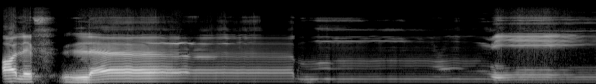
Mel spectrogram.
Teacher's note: I read first Alif, then Lam, and long the voice of Lam because of Madda. Because Madda sign is over Lam.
